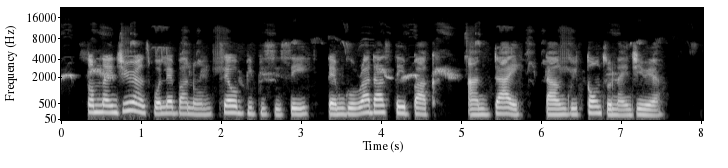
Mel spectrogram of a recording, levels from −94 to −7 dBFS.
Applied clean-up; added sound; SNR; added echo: neural mask model RNNoise.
